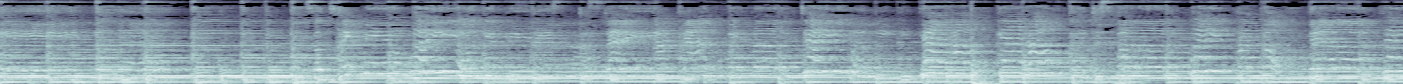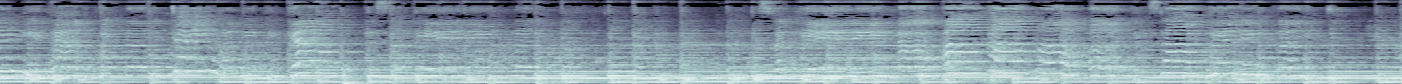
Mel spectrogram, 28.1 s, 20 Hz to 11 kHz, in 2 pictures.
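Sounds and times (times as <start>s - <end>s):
person singing: 0.0s - 2.2s, 3.0s - 20.5s, 21.6s - 28.0s
acoustic guitar strumming: 0.0s - 28.0s
ukulele strumming: 0.0s - 28.0s.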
